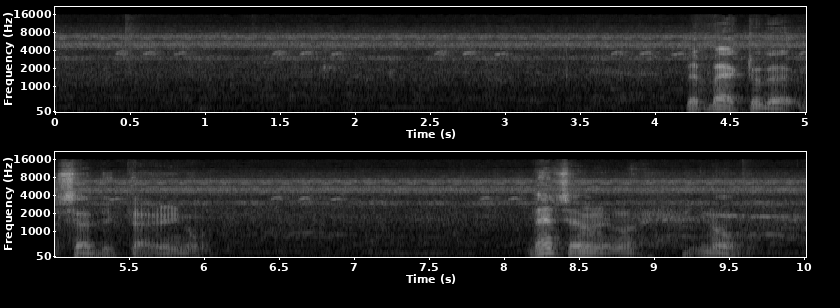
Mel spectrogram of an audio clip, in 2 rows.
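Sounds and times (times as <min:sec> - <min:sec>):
insects trilling: 0:00.0 - 0:10.0
short insect chirps: 0:00.0 - 0:10.0.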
